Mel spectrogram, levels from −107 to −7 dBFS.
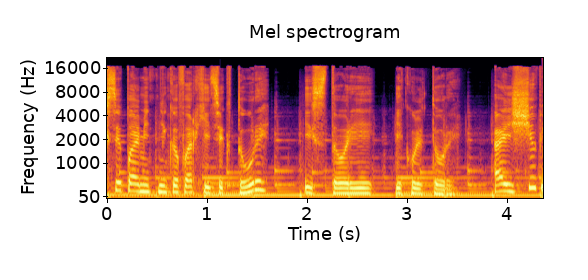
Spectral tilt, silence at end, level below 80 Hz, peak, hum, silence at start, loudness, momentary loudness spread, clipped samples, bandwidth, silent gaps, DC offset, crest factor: -4.5 dB/octave; 0 s; -34 dBFS; 0 dBFS; none; 0 s; -12 LUFS; 6 LU; under 0.1%; 17.5 kHz; none; under 0.1%; 12 dB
